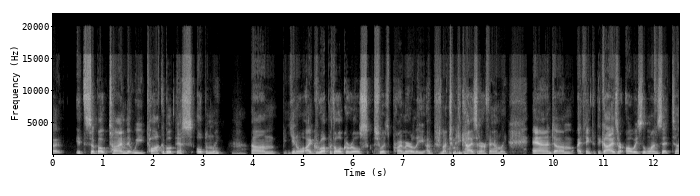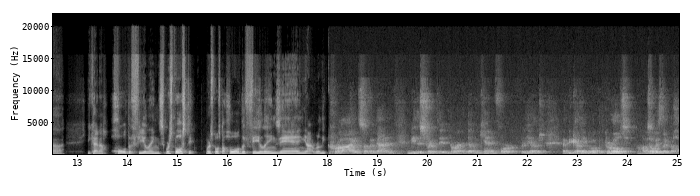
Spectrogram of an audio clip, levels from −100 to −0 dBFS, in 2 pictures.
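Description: Right after "in you not really", at about 18.04 s, the speech suddenly goes roomy and hollow, with the bass thinned out and more room noise, roughly 25 dB below the speech, and it stays that way to the end. That's likely a switch to a distant microphone, with the close mic dropping out so we're hearing a farther pickup. The level barely changes, so it's the tone that gives it away, not loudness. The Opus coding at 20 kbps is light throughout.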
